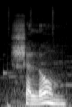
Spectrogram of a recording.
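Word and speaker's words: שלום: is one of the most famous hebrew words shalom which means either hello or peace and it is spelled with shin lamed vav meme sofit shalom the next word is so yummy chocolate which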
